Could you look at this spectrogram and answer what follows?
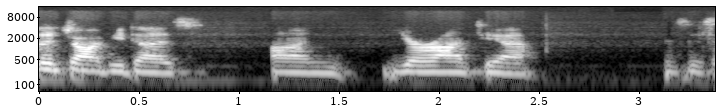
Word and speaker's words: Urantia: Those are some of my favorite vocal parts, but holy crap, what a job he does on Urantia.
